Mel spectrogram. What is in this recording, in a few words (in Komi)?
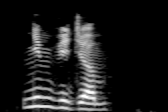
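"нимвидзӧм" Komi, female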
